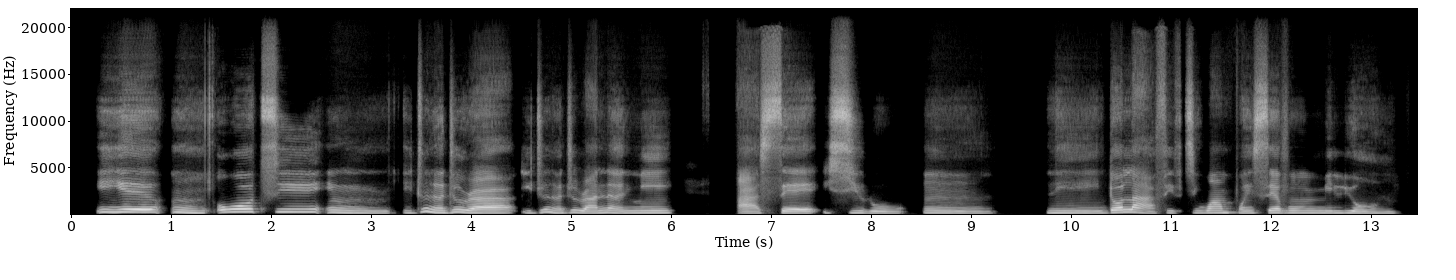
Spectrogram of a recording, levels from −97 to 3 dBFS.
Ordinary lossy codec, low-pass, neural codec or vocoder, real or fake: none; none; autoencoder, 48 kHz, 32 numbers a frame, DAC-VAE, trained on Japanese speech; fake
